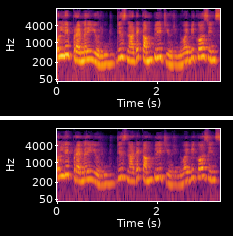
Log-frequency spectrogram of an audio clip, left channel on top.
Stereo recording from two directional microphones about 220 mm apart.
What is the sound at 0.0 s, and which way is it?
A woman's voice, 45° left (ahead or behind).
